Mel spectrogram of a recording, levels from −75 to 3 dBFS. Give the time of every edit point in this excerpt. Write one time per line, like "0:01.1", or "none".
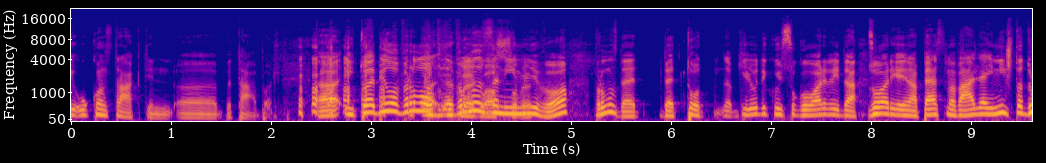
0:05.4
0:06.7
0:08.0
